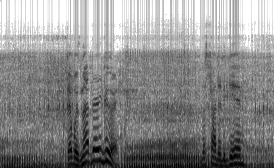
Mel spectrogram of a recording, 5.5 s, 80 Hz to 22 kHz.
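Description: DB14 dirt bike engine idling with two sharp throttle revs rising and falling, close and loud, while someone speaks briefly over it.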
